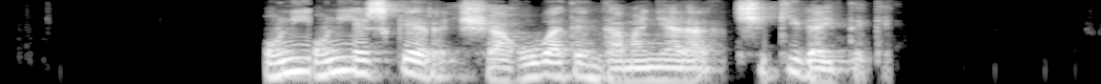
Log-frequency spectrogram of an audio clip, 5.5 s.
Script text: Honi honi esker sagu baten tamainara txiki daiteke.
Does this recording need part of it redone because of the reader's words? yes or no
no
